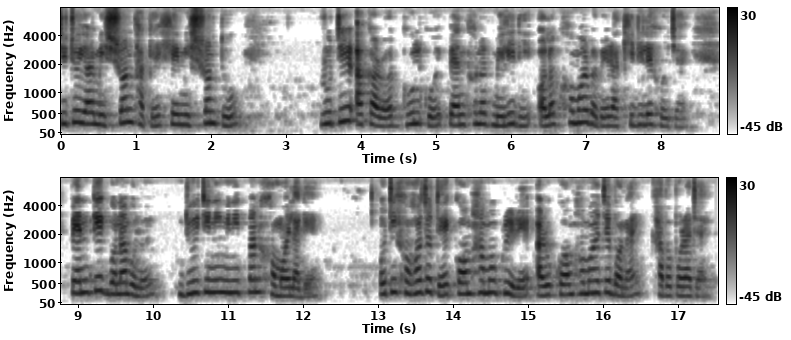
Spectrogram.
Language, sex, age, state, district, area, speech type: Assamese, female, 18-30, Assam, Sonitpur, urban, spontaneous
